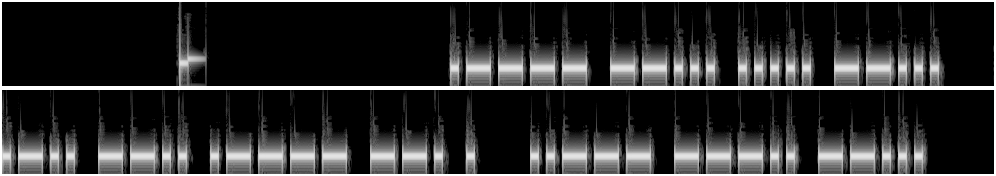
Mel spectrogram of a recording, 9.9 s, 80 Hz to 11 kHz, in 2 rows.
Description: Morse code, heard as a keyed tone, about 32 wpm, 700 Hz. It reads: 1757 LZ1GE 287
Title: Worked All Europe DX Contest - QTC Exchange - 30wpm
